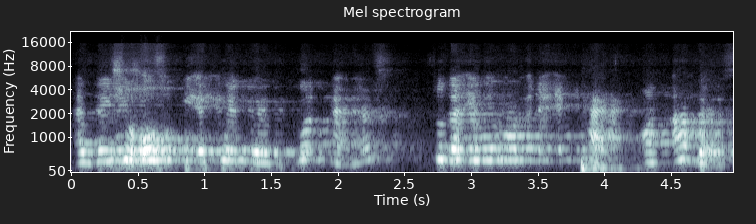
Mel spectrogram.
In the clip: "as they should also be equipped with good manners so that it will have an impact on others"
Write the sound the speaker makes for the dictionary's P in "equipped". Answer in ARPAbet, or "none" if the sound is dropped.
none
